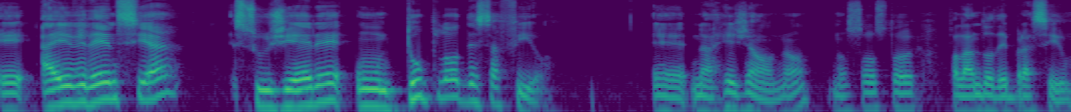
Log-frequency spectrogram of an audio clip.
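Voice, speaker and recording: At a very slow pace, a man speaks at a medium pitch with very wide pitch swings and big swings in loudness. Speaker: economist presenting research. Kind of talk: conference presentation. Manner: hesitant, many filler sounds.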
